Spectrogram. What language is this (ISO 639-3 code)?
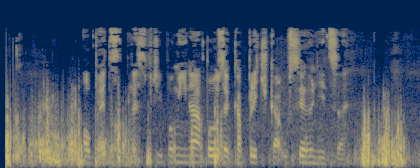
ces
